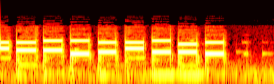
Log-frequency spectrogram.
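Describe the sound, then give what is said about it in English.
A quick run of about nine touch-tone keypad beeps, evenly spaced and fairly loud, each a steady dual-pitched tone, followed by faint background noise as the dialing stops. “Where all those tones came from. I think that came from me, but sorry about that.”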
